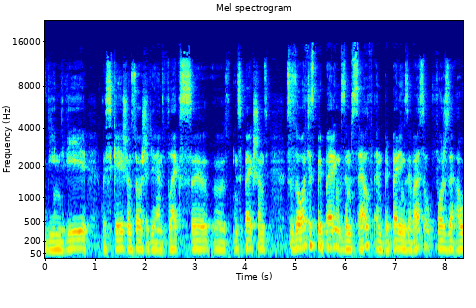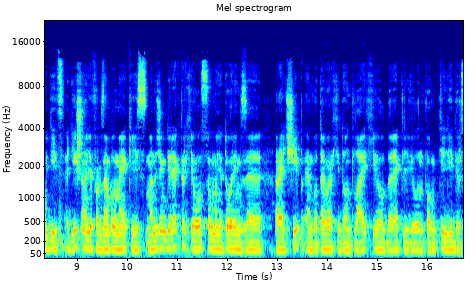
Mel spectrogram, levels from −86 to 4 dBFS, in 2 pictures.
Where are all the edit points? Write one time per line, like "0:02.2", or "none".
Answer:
0:08.8
0:10.4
